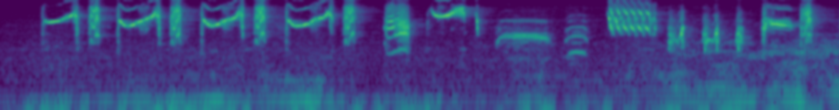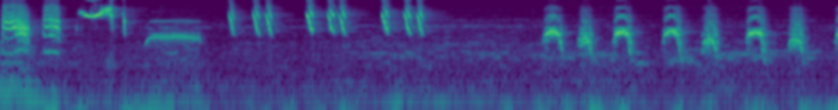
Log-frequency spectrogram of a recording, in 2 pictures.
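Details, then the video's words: Long-tailed shrike lure song for training birds, 'toet-toet' style: rising whistled slurs repeated quickly, then varied squeaky, harsh and chattering phrases, ending in a run of short, clipped high notes. "BURUNG CENDET GACOR TOET-TOET, PANCINGAN AMPUH SAAT INI"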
